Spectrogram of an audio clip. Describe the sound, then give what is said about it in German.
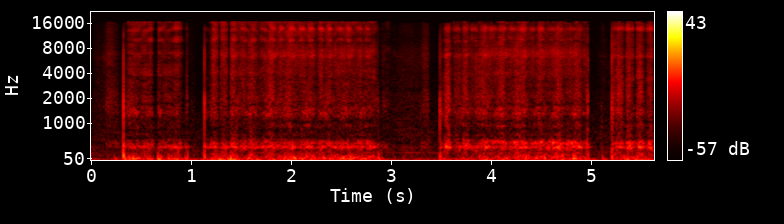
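A pencil scratches steadily across rough paper in continuous strokes, with a few brief pauses between bursts of scribbling. No one speaks. “Bleistift?”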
